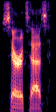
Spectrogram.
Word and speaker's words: Saratas: story where, you know, Saratas, and that is how you pronounce the main character's name, by the way.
